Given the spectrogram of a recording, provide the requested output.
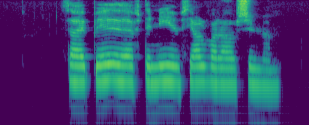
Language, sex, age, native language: Icelandic, female, 11, Icelandic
